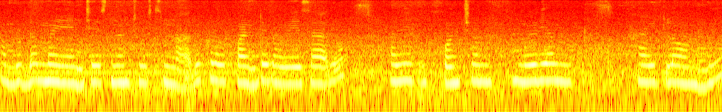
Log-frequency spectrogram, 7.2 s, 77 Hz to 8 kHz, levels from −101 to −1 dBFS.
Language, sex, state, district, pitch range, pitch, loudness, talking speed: Telugu, female, Telangana, Karimnagar, 255-275 Hz, 270 Hz, -14 LUFS, 140 wpm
